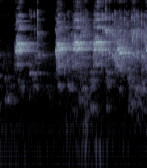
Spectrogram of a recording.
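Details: Budgies chirping at food time: a short high note, a pause, then a sustained burst of dense, buzzy chattering warble from several birds.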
